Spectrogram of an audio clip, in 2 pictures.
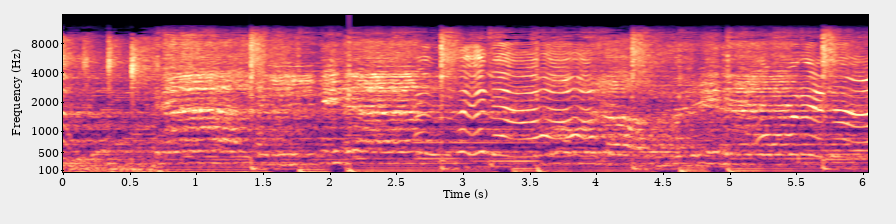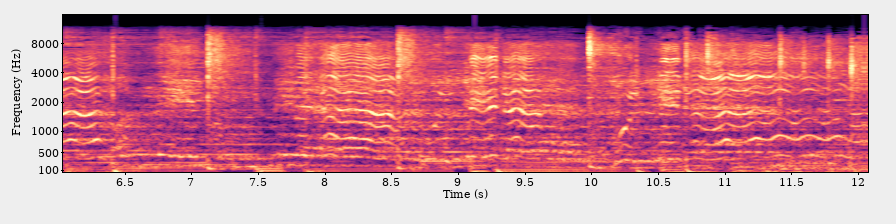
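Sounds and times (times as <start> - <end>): pop band backing: 0.0 - 12.0
singing with vibrato: 0.8 - 12.0.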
